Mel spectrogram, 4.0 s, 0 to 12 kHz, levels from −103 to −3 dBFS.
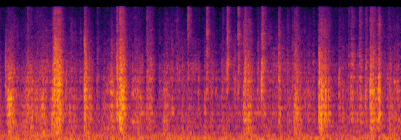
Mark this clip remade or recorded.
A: recorded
